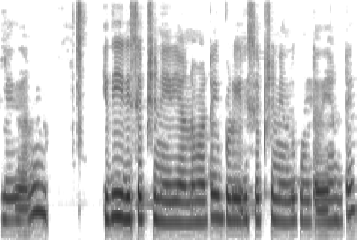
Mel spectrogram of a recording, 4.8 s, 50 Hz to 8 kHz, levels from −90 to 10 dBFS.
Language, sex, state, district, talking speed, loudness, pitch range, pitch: Telugu, female, Telangana, Karimnagar, 175 wpm, -17 LUFS, 210-245 Hz, 230 Hz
